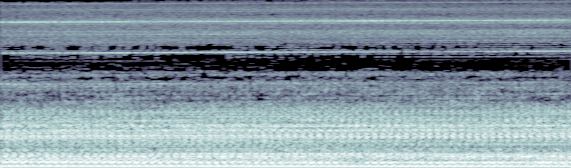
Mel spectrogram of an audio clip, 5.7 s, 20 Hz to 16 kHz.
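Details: Candy washing machine on Rapid 30 mini-load program, final spin at about 1000–1200 rpm: a loud constant drone with a quick rhythmic thump, about three beats a second, under a high tone; noisy spin, cause unclear.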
